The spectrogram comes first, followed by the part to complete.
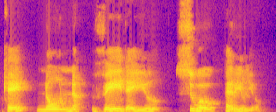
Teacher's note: So that CHE is a K sound, which is different than Spanish.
